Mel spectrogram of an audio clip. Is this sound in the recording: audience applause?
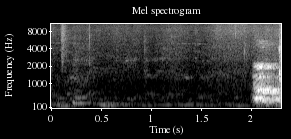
no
